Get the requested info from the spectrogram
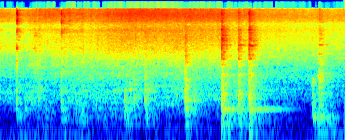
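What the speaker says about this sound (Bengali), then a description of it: "এখানে পুরির জন্য একটা সবজি করবো আলু দিয়ে" Potato and tomato curry cooking in a pan for puri: soft frying sizzle with several sharp scraping stir strokes of a spoon, close and fairly quiet, no talk.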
